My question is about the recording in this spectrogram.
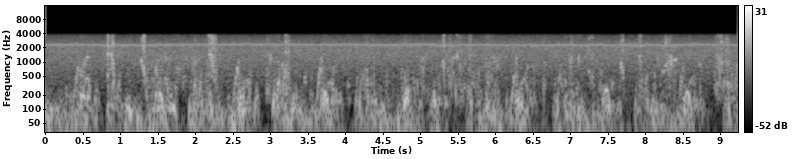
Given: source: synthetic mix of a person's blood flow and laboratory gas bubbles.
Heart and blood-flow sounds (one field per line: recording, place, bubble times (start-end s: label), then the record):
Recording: Doppler ultrasound of blood flow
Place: precordium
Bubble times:
0.11-0.75 s: bubbles
0.80-0.98 s: bubbles
1.26-2.42 s: bubbles
2.71-2.76 s: bubbles
2.92-3.40 s: bubbles
3.44-3.51 s: bubbles
3.81-3.94 s: bubbles
4.02-4.08 s: bubbles
4.23-4.58 s: bubbles
4.78-4.84 s: bubbles
4.95-5.11 s: bubbles
5.28-6.12 s: bubbles
6.44-6.69 s: bubbles
6.92-7.18 s: bubbles
7.23-7.37 s: bubbles
7.64-7.78 s: bubbles
7.91-8.04 s: bubbles
8.10-8.46 s: bubbles
8.69-8.79 s: bubbles
8.90-9.25 s: bubbles
From the record:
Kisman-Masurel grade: 342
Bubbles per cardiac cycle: rolling drumbeat, 9 or more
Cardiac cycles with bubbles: 100%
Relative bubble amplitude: moderate (0.250 to 0.450)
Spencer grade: 3 (all of the cardiac periods contain showers or single bubble signals, but not dominating or overriding the cardiac motion signals)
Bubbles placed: only in the low amplitude regions of the cardiac cycle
